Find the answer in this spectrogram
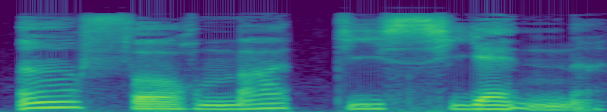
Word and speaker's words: informaticienne: And you get the sound informaticienne. Sienne. Remember, E and then double N, or then it could be double L or double consonant here. You open your E, so it's E. Informaticienne.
